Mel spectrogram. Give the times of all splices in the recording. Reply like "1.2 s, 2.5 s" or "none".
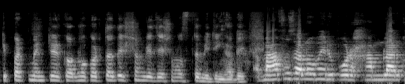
2.5 s

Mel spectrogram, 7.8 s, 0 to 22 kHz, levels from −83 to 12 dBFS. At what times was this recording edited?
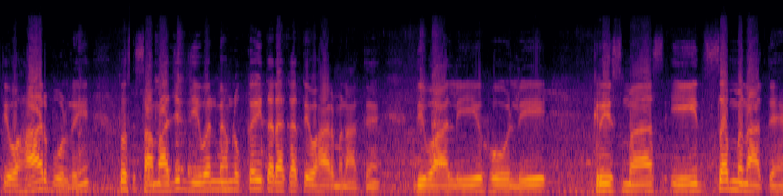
1.3 s

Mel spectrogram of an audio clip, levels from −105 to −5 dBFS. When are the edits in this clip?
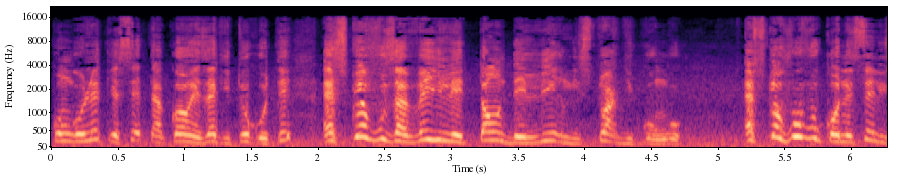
none

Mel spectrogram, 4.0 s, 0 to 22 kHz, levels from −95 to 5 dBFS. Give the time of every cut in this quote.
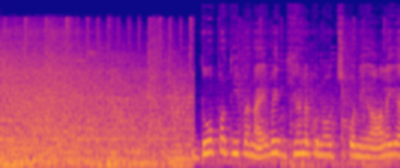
1.7 s

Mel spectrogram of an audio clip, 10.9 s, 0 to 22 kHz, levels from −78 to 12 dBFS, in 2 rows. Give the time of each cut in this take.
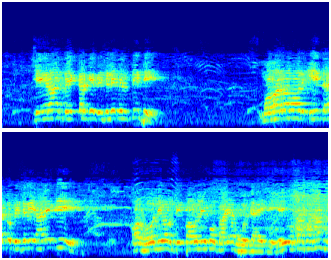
none

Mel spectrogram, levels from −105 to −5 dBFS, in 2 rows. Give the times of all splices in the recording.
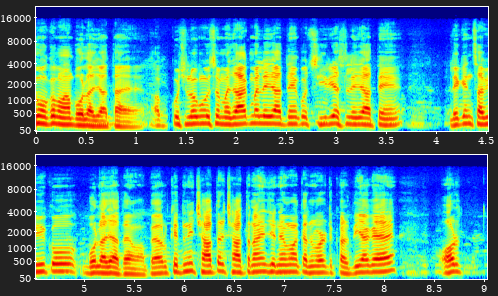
none

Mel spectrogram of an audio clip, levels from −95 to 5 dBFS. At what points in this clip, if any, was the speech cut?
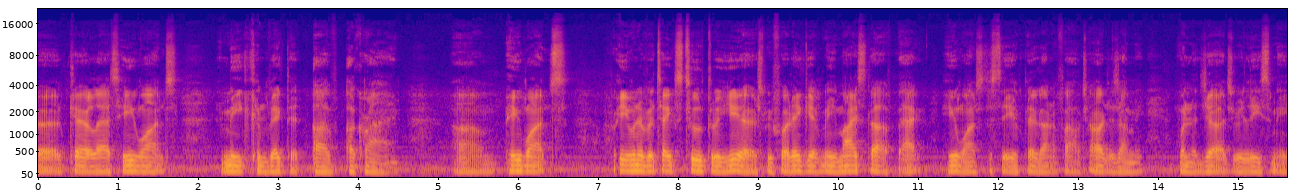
none

